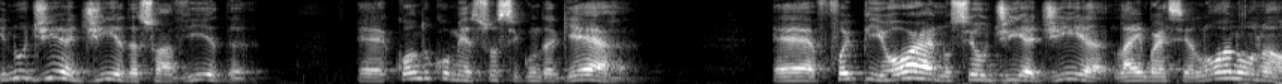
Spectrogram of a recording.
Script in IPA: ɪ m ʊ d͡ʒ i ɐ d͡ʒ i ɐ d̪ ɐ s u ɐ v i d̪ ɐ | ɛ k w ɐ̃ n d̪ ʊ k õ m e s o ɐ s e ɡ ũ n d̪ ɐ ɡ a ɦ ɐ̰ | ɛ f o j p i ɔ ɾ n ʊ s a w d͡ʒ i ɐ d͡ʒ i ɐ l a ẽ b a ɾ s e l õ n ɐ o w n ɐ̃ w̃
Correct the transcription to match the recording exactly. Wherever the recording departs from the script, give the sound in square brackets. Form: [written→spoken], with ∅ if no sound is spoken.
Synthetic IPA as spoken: ɪ [m→n] ʊ d͡ʒ i ɐ d͡ʒ i ɐ d̪ ɐ s u ɐ v i d̪ ɐ | ɛ k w ɐ̃ n d̪ ʊ k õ m e s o ɐ s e ɡ ũ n d̪ ɐ ɡ [a→ɛ] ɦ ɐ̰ | ɛ f o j p i ɔ ɾ n ʊ s [a→e] w d͡ʒ i ɐ d͡ʒ i ɐ l a ẽ b a ɾ s e l õ n ɐ o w n ɐ̃ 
